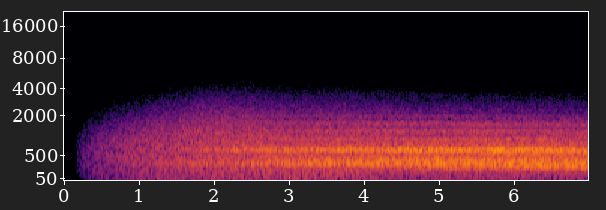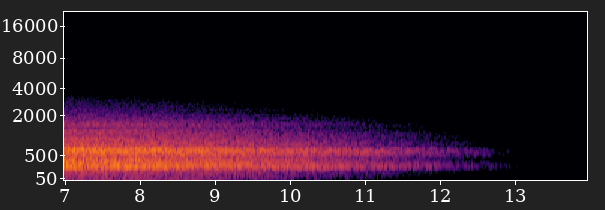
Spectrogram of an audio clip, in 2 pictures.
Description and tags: White noise processed with TL Space.
Sound effect for wind, clouds, spooky ghost and paranormal activities.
